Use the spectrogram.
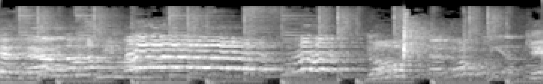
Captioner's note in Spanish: Risa burlona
